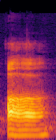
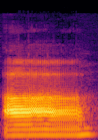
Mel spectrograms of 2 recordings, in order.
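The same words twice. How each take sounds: First: The vowel is short. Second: The vowel is drawn out long. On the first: "जब हमने इसको ज़बर के साथ पढ़ा तो आ" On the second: "इसको फिर हम दो अलिफ के बराबर इसको खींचेंगे"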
